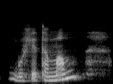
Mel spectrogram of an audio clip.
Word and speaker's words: ಗುಹ್ಯತಮಂ: ತತೋವಕ್ಷಾಮಿತೇಹಿತಂ ಸರ್ವ ಉಚ್ಚಾರಣೆ ಸರ್ವಗುಹ್ಯತಮಂಭೂಯಹ ಅನುಸ್ವರ ನೋಡಿ ಅಲ್ಲಿ ಮ ಬರುತ್ತೆ ಪ ವರ್ಗದಲ್ಲಿ ಹಾಗಾಗಿ ಮ ಬರುತ್ತೆ ಗುಹ್ಯತಮಂ ಭೂಯಹ ಶರಣುಮೇ ಶರಣು ಶಣೋಮಿ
